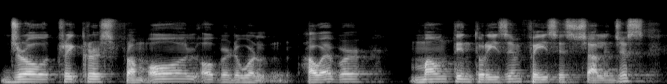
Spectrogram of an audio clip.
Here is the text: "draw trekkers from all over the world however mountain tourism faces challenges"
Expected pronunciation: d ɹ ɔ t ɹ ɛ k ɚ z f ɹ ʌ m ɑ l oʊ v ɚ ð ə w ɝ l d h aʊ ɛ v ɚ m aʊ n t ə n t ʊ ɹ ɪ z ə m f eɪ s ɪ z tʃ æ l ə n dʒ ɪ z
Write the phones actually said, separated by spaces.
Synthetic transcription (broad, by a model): d ɹ ɔ t ɹ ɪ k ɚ s f ɹ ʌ m ɑ l oʊ v ɚ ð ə w ɝ l d h aʊ ɛ v ɚ m aʊ n t ə n t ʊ ɹ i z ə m f eɪ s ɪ s tʃ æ l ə n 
